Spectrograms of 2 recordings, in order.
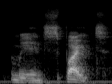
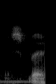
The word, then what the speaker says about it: spite: Split, not split, spite.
